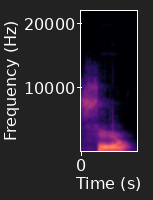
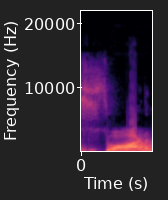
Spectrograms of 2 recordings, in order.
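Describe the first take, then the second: First: The word is said without a W sound. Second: The word is said with a W sound. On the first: The speaker calls it right. "सॉर्ड, सॉर्ड" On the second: The speaker calls it wrong. "इसको हम स्वॉर्ड नहीं पढ़ते हैं"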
